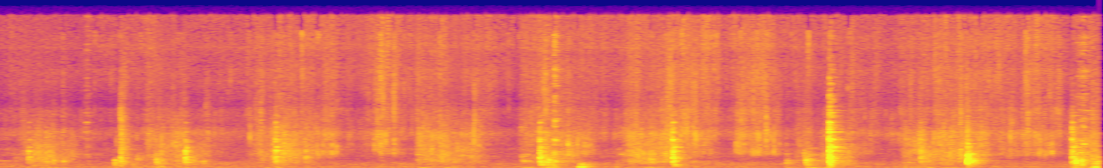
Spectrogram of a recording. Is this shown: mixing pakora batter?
yes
